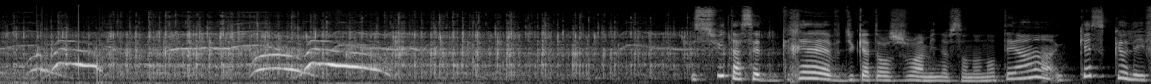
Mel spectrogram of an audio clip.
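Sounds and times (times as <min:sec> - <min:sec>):
high whoops and drawn-out shouts: 0:00.0 - 0:04.5, 0:06.2 - 0:07.0
crowd of women cheering in the courtyard of an apartment building: 0:00.0 - 0:05.0, 0:06.0 - 0:07.2
speech: 0:07.3 - 0:11.5.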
